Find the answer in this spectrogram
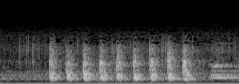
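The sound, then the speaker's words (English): A quick, even series of about eight firm knocks on a door, each one sharp and fairly loud, over a faint steady hum with no voices. “Someone's at the door.”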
